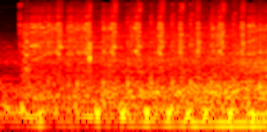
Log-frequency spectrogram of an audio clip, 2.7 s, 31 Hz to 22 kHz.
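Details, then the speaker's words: 1986 Yamaha Moto 4 YFM80 quad with a new carburetor, previously only bump-started, first electric-start attempt: fast steady starter whir with an odd cough but no catch, cranking without starting. "don't think it wants to start. Sounds like it wants to start. It's about to."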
